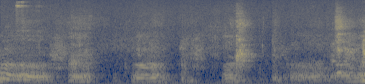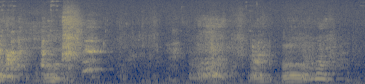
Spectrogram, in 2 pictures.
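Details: Tibetan Terriers, a pair of pet dogs, growl indoors in short low, rumbling bursts that come about every half second to second, with brief pauses between them and some noisy higher breaths mixed in.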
